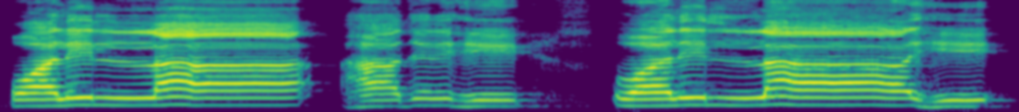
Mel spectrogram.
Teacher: জের থাকলে আল্লাহ শব্দটিকে চিকন করে পড়তে হবে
